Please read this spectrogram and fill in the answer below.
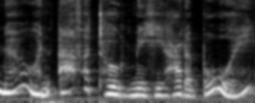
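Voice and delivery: gasped, gasping delivery. Mary, told by the boy that her uncle is his father, gasped. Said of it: "gasped Mary".

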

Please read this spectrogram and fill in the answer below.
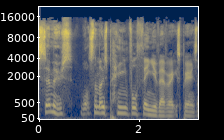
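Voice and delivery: usual speaking voice

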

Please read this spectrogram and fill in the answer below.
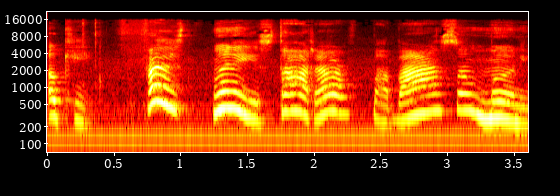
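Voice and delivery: talking like a country person. Starting off the first step, sounding like a country person. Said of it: "I sound like a country person".

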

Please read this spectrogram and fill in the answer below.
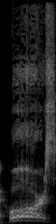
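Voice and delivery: squeaky, playful goat voice. The speaker demonstrates the kids' repetition game: saying it like a goat. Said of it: "Or say it like a goat".

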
